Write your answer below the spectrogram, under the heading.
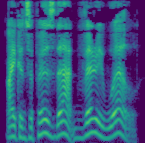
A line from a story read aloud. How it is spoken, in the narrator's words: said Mary dryly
